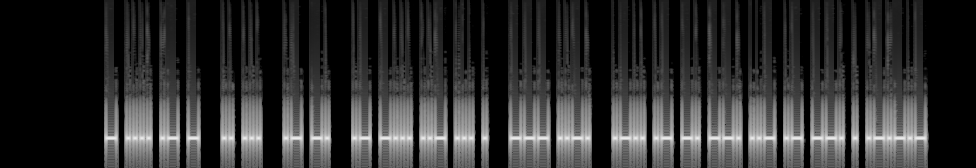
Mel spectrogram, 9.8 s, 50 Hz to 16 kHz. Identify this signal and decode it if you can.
Morse code, heard as a keyed tone, about 34 wpm, 700 Hz. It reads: THAT IS AN ABUSE OF LANGUAGE.
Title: Sentences from Top 1300 Words 35wpm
